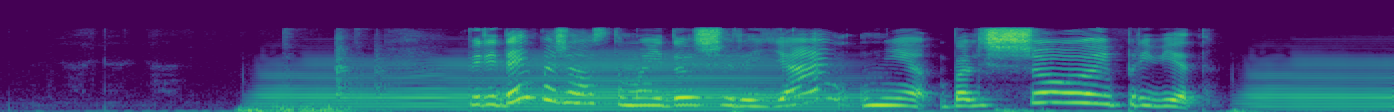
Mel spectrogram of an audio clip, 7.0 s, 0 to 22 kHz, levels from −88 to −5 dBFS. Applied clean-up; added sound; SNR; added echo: none; Wind instrument, woodwind instrument; 12 dB; none.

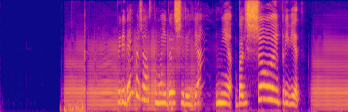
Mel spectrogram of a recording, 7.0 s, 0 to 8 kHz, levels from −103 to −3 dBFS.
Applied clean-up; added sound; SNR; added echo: neural mask model RNNoise.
